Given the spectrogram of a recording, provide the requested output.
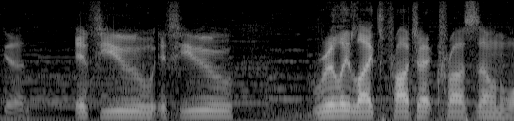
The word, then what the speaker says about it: Project X Zone: I mean, I was expecting Project Cross Zone 2, which I just realized for like the past couple years I've been saying that wrong. I kept saying Project X Zone. No, it's Project Cross Zone, and I'm like, holy shit, why didn't I see that?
